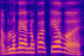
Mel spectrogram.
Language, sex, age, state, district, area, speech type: Assamese, male, 30-45, Assam, Lakhimpur, rural, spontaneous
